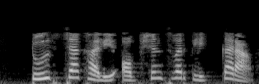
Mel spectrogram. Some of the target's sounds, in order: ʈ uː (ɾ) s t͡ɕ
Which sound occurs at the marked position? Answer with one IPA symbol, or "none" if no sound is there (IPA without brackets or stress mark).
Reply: l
